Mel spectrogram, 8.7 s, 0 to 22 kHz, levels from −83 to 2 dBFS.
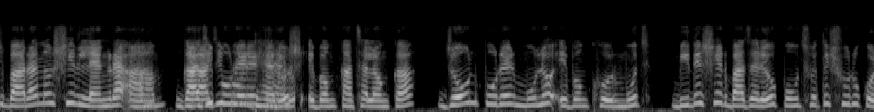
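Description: From the first moment to the end, the speech sounds muffled and hoarse, with a slightly synthetic, robotic edge and nothing above about 8.5 kHz. This is Opus voice compression in its SILK mode, limited to the wideband range. At the rate the damage points to, around 12 kbps, the linear-prediction coder has so few bits that it models the vocal excitation coarsely in each 20 ms frame, so breathiness and fine texture turn rough and plainly audible.

From 1.38 s to 2.94 s the speech takes on a hollow, stuttering slap. A second, full-bandwidth copy trails the original by roughly a tenth of a second, only a few decibels quieter, with no reverberant tail. It cuts in and out abruptly at both ends. This is a doubled audio track, likely caused by the same signal reaching the mix twice, once through a slower path, so the two copies sit out of step.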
